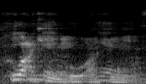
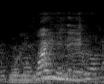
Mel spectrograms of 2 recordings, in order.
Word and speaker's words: Huahine: Huahine.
